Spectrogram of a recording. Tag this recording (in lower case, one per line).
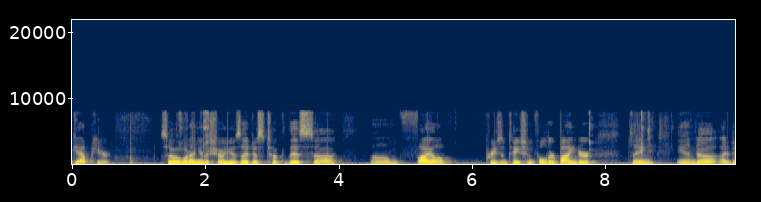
speech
